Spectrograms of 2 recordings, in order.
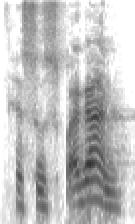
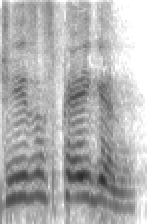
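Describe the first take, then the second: First: It is said with a Spanish accent. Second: It is said with an English accent. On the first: It is the person's real name. The speaker calls it right. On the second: It sounds like the English word for pagan. The speaker calls it wrong.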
